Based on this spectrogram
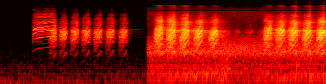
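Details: Magpie rattling out a quick series of harsh chattering notes. After a pause, a louder, longer chatter follows against a rushing, noisy background, with the notes repeated several times a second.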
